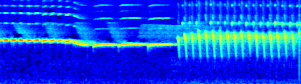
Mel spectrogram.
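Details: Male pet canary in song, opening with a clear, slightly falling whistle held for over a second, then switching to a fast, evenly pulsed high trill of about twenty notes.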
